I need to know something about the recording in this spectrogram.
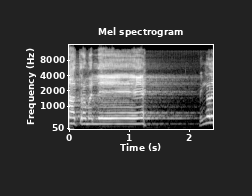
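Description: A man's voice drawing out a single syllable on one steady pitch for under a second, then trailing off to quiet.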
